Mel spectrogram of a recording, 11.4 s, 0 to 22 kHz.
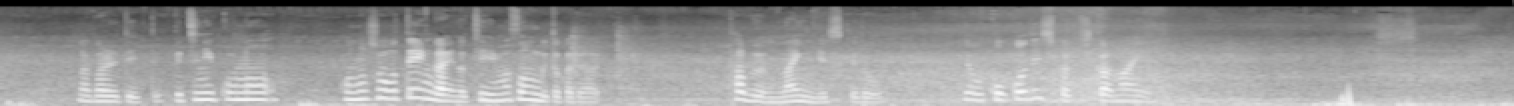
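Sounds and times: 
breezy outdoor noise: 0.0 - 11.3
speech: 0.6 - 4.7, 5.5 - 8.8
car passing on the street: 3.7 - 11.3.

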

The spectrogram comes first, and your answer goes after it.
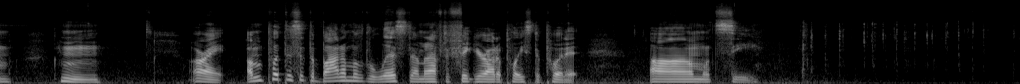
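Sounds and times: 
speech: 0.0 - 1.1, 1.9 - 7.6
typing on a computer keyboard: 7.9 - 10.1.

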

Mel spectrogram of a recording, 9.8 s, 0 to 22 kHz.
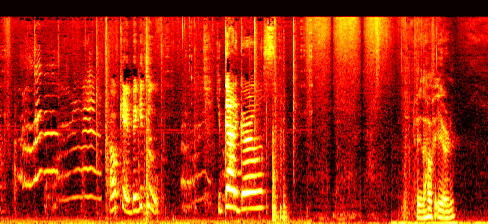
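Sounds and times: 
two cats meowing: 0.2 - 2.2, 3.6 - 4.8
speech: 2.2 - 3.3, 4.4 - 5.4, 8.3 - 9.2
hand rubbing against a wall: 6.0 - 8.4.

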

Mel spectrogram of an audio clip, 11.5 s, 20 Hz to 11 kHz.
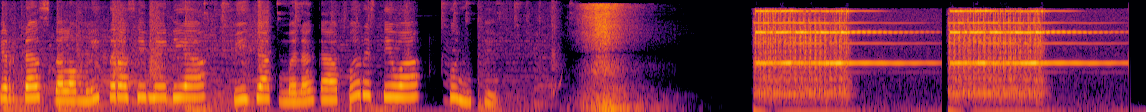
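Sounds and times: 
speech: 0.0 - 5.1
swoosh: 5.7 - 7.0
telephone bell ringing: 7.5 - 11.4.

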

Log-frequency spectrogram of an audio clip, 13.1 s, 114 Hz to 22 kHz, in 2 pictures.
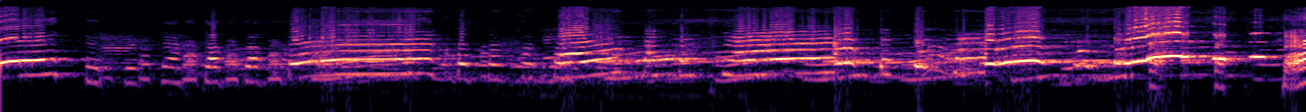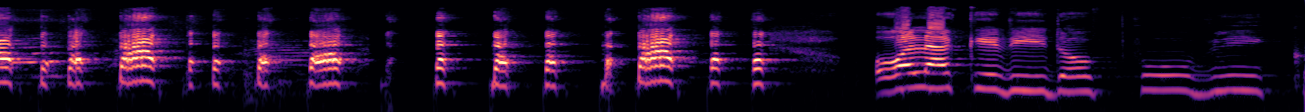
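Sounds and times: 
laughter: 0.0 - 10.4
chickens clucking and squawking in a henhouse: 0.0 - 10.6
speech: 11.8 - 13.0.

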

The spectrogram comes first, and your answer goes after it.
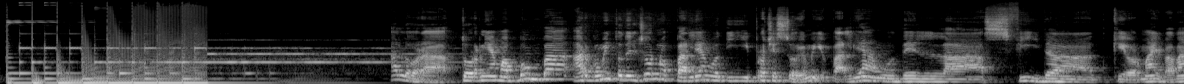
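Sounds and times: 
upbeat electronic podcast intro theme jingle with deep bass and bright synth tones: 0.0 - 6.1
speech: 4.0 - 11.8.

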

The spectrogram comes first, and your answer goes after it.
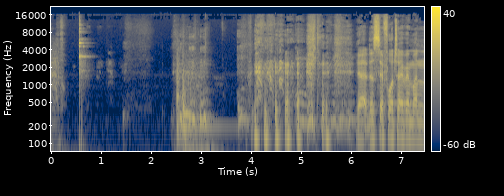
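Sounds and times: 
beer bottle clinking against CRT monitor glass in a toast: 0.6 - 0.9
people chuckling and laughing: 2.5 - 6.2
speech: 2.6 - 3.3, 4.0 - 7.4.

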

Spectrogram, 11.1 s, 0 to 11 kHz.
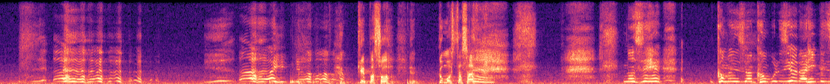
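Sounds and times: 
woman sobbing after a nurse takes her away from her friend: 0.3 - 2.2, 2.8 - 4.7, 6.3 - 6.9, 7.9 - 9.2
speech: 0.6 - 7.2, 8.4 - 11.0
laughter: 0.7 - 2.2, 3.3 - 5.6.

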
